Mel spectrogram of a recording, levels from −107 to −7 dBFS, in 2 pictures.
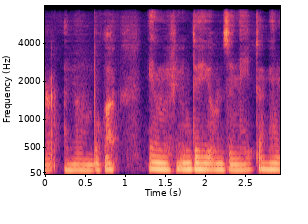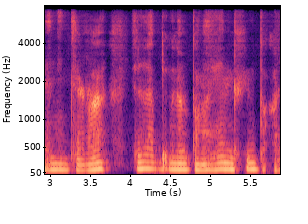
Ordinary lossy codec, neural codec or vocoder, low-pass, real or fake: none; codec, 44.1 kHz, 2.6 kbps, DAC; 7.2 kHz; fake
